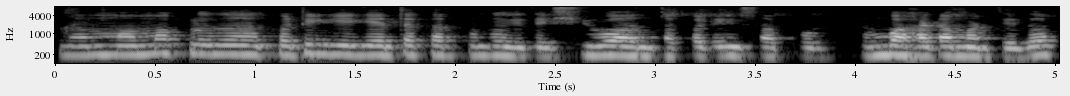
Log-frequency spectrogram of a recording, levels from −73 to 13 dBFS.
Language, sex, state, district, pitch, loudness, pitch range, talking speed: Kannada, female, Karnataka, Shimoga, 190 Hz, -19 LUFS, 180-200 Hz, 165 wpm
